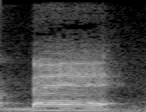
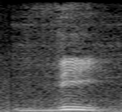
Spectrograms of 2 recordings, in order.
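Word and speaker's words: βῆ: Contudo, se você for comparar com o grego moderno, o grego atual, a pronúncia desse som seria vi. Ou seja, o beta é pronunciado como som de V, mais ou menos como o inverso do espanhol, né? Que pronuncia o V como som de B. E o eta seria pronunciado I.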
